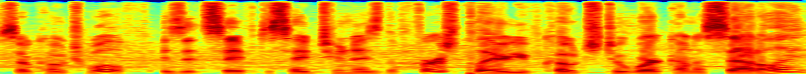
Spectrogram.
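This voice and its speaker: Here a man speaks at a very fast pace. His voice has a medium pitch. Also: ordinary pitch variation. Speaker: sports broadcaster, anchor and reporter. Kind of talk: TV sports news reporting.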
